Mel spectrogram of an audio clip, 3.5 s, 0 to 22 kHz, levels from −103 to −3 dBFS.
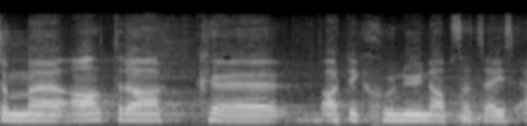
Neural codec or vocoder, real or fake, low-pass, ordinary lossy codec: none; real; 14.4 kHz; none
